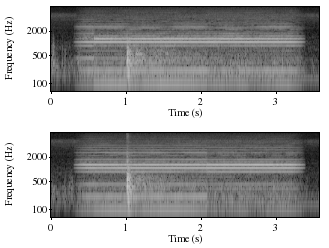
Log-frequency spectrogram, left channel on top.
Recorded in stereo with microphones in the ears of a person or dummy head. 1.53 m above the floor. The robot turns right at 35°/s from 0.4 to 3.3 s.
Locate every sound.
1.0 s knocking: 60° right (ahead or behind), 1.0 m; by 1.2 s 65° right (ahead or behind), 1.0 m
